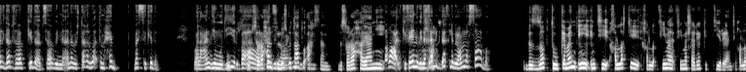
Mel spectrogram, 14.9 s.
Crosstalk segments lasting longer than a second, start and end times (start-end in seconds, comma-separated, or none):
4.5-6.3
